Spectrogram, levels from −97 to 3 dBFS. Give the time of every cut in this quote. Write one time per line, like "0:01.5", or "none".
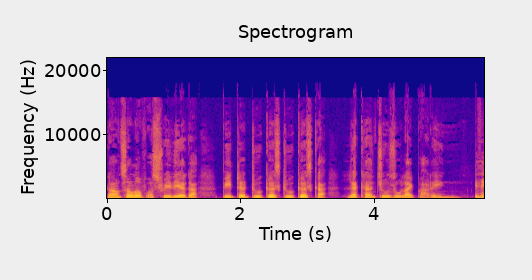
0:02.6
